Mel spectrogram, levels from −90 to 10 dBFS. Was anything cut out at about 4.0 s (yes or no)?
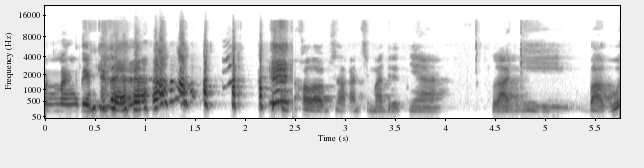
no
